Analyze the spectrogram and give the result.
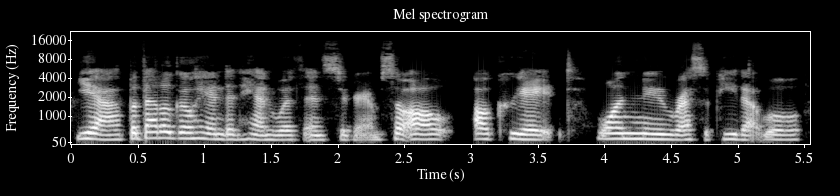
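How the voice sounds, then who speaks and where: A young woman talking through her work in a relaxed interview, slightly out of breath and pausing with fillers. Her voice sits a bit low for a woman. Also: vocal fry. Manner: relaxed, thoughtful, many fillers. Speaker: guest, food blogger. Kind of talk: casual interview.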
